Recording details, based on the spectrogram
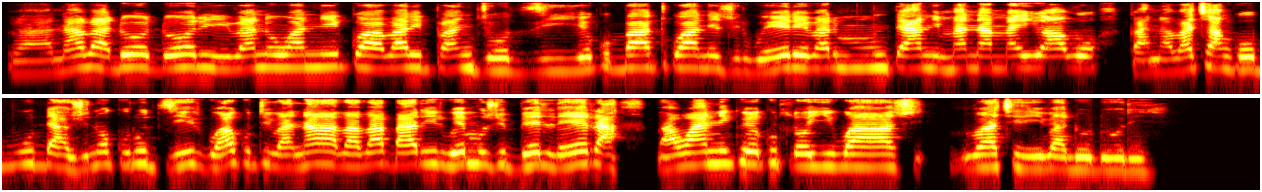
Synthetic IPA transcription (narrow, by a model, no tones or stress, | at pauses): ʋanaʋaɗo̞ɗo̞ɾiʋano̞wanikwaʋaɾipand͡ʒo̞d͡zije̞kuɓatwane̞ʐirwe̞ɾe̞ʋaɾimundanimanamaiaʋo̞ | kanaʋat͡ʃaŋɡo̞ɓuɗaʐino̞kuɾud͡zirwakutiʋanaʋaʋaɓaɾirwe̞muʐibʱe̞ɮe̞raʋawanikwe̞kuɬo̞jiwa | at͡ʃiiʋaɗo̞ɗoːɾi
